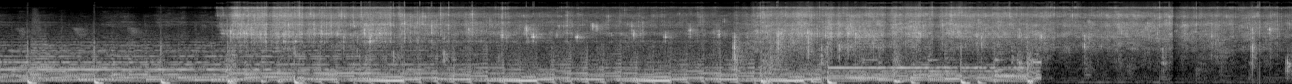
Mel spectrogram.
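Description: Loud, steady sizzling of chopped onion and garlic hitting hot oil, with frequent clinks of a utensil stirring in the pan and a sudden quieter stretch near the end.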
